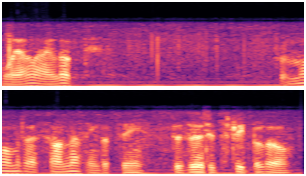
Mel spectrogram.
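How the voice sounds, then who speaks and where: A man acting a grave gentleman who narrates a spy plot in an urgent, deliberate, dramatic 1930s radio drama style. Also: low voice, steady tone. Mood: hushed, recounting. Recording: muffled, noisy 1930s radio recording. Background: faint hiss and noise.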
